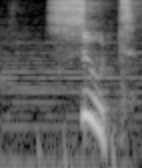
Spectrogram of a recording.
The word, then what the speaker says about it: suit: hymne et il est muet donc ça se prononce simplement soute avec le son où est donc ça fait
